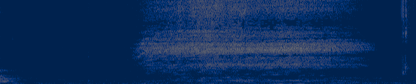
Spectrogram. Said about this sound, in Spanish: No terminamos con respiración, hagamos una cortita. ¿Listo? Ok. Ok. Respiremos. Inhala.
